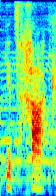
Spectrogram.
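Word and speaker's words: Yitzchak: Yetsak is actually the correct pronunciation will walk out of Shul that day as his own Jewish man.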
